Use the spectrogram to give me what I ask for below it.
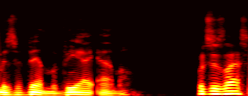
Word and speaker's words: Vim: Wait, Vin Mercy? Nope. His name is Vim, V-I-M. What's his last name? Agiri. It's spelled Aguirre, Aguyurre.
